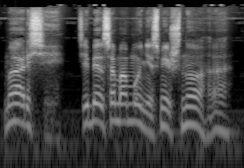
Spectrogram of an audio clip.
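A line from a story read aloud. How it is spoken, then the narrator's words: Laughing. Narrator (Russian): Алгоритмист засмеялся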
